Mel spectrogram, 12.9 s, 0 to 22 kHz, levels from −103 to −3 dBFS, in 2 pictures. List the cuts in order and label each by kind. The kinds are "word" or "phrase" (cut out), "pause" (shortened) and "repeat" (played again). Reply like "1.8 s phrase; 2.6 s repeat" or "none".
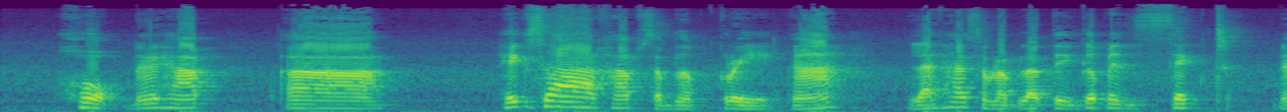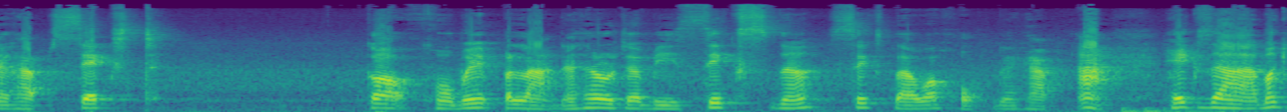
none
